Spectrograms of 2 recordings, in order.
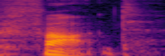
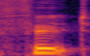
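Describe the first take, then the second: First: The vowel sounds like the one in 'cat'. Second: The vowel sounds like the one in 'put'. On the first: "Is it foot or fat?" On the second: "Is it foot or fat?"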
